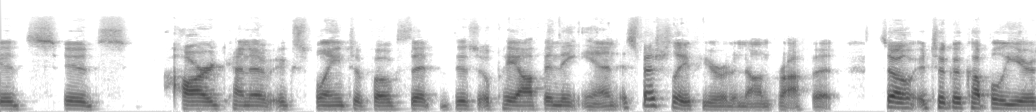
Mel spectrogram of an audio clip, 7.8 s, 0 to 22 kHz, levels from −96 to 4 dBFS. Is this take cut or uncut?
cut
